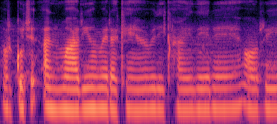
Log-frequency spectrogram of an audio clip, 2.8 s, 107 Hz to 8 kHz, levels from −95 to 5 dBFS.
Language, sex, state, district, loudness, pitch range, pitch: Hindi, female, Maharashtra, Sindhudurg, -22 LUFS, 180-185 Hz, 185 Hz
